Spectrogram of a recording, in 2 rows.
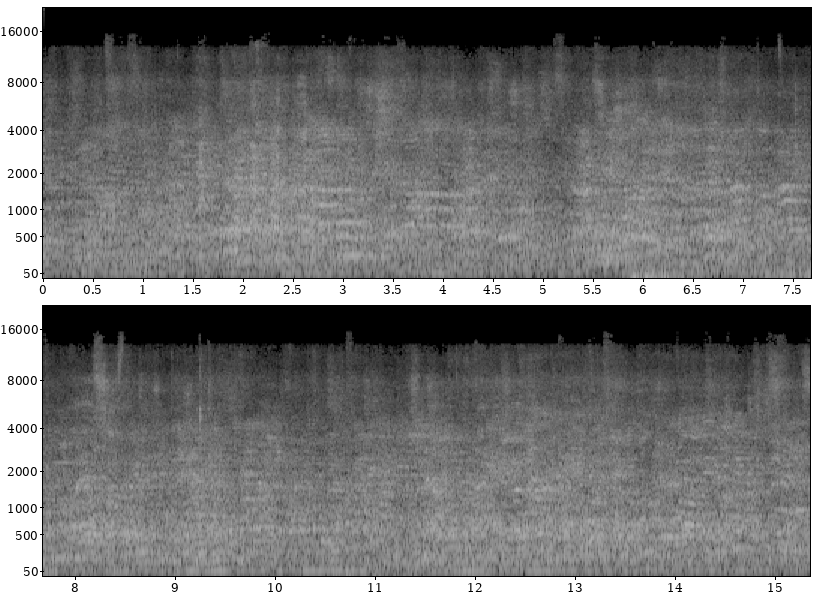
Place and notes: Kortenbos, Centrum, Nederland - Newlyweds drive off.
Wedding in the Theresia van Ávila church - Friends and family of the newlyweds are waiting outside. The couple comes out of the church and get into a decorated Beetle and drive off.
Zoom H2 recorder with SP-TFB-2 binaural microphones.
The Hague Center, The Netherlands, 8 June, 14:00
